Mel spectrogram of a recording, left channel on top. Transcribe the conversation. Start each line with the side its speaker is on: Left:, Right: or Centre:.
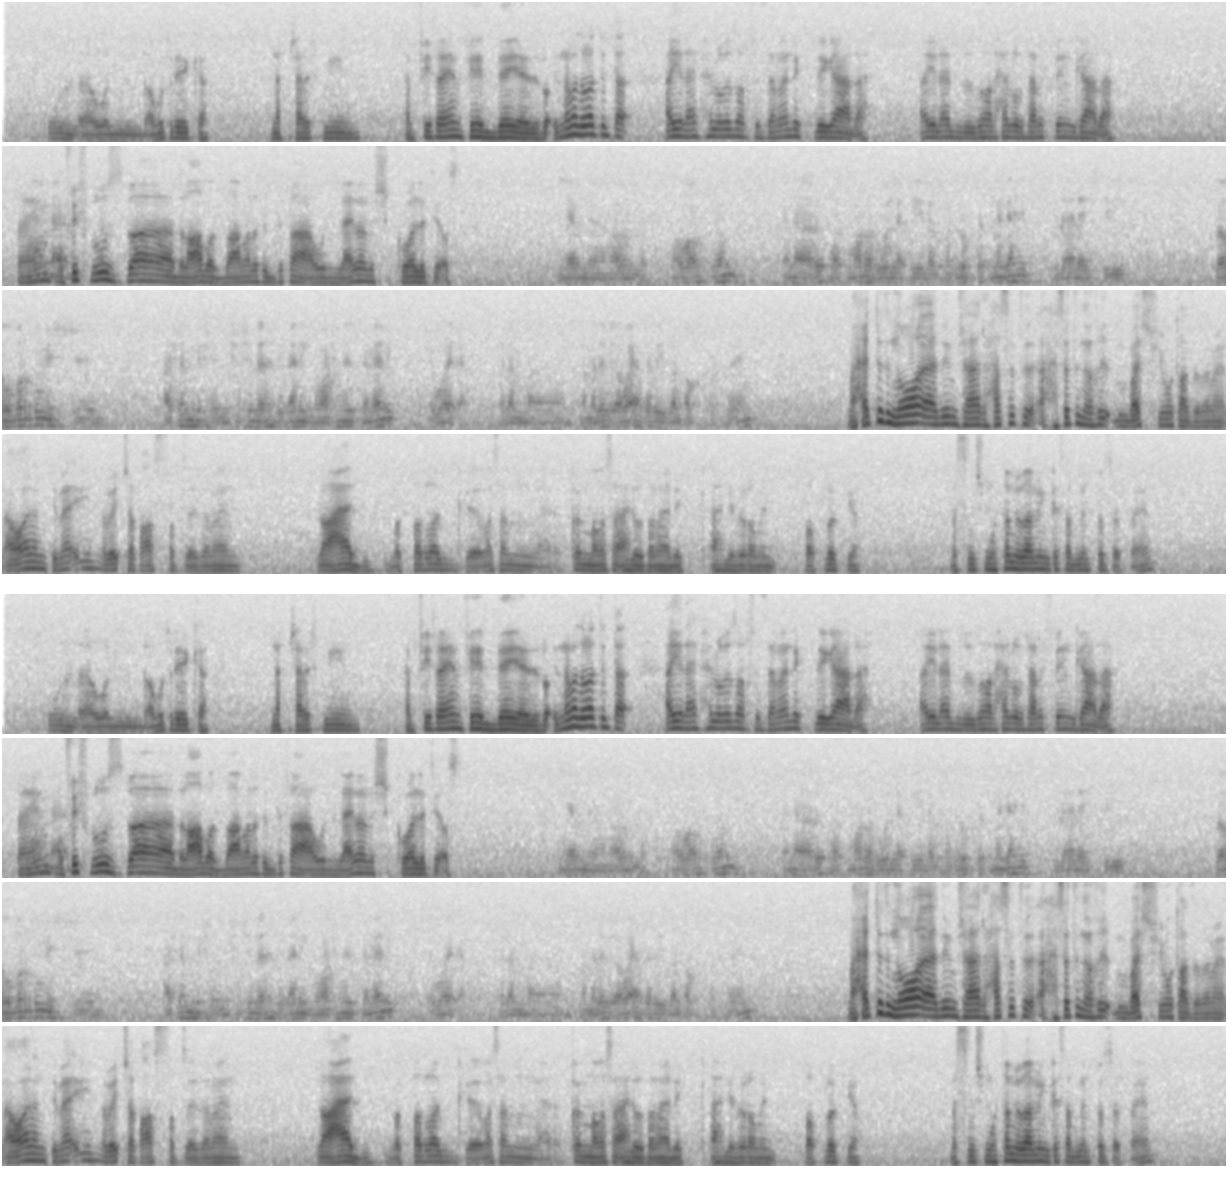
Right: وال- والابو تريكه هناك مش عارف مين كان في فاهم فين الدنيا دلوقتي انما دلوقتي انت اي لعيب حلو بيظهر في الزمالك دي جه على الاهلي اي لعيب بيظهر حلو مش عارف فين جه على الاهلي فاهم
Left: ما هو أنا-
Right: وفي فلوس بقى بالعبط بقى عمالة الدفاع واللعيبه مش كواليتي اصلا
Left: يا ابني انا هقول لك هو اصلا انا قريتها في مره بيقول لك ايه لو تجربتك نجحت الاهلي هيشتريها فهو برضه مش عشان مش مش عشان الاهلي غني هو عشان الزمالك واقع فلما لما ده بيبقى واقع ده بيبان اكتر فاهم
Right: مع حتة ان هو واقع دي مش عارف حسيت حسيت ان مفي- مبقاش في متعة زي زمان او انا انتمائي مبقتش اتعصب زي زمان لا عادي بتفرج مثلا قمة مثلا اهلي وزمالك اهلي بيراميدز في افريقيا بس مش مهتم بقى مين كسب مين خسر فاهم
